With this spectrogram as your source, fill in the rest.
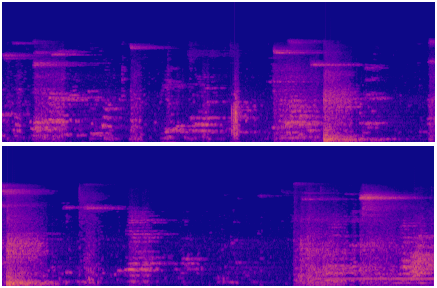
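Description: Sneakers squeak sharply on a hard gym floor.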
